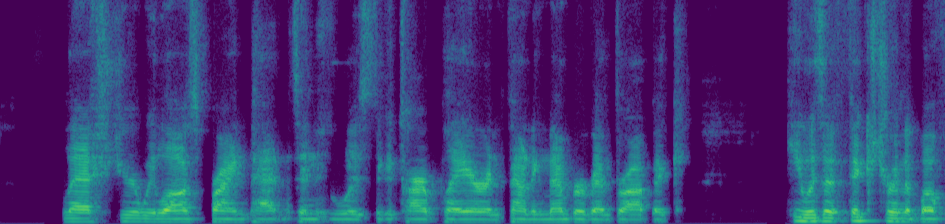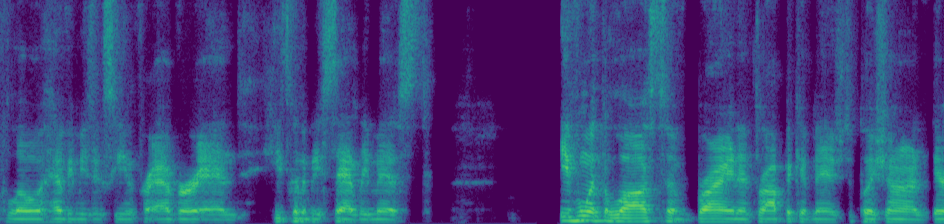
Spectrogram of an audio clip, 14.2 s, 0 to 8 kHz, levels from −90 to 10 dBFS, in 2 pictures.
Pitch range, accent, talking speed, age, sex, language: 100-130 Hz, American, 200 wpm, 20-39, male, English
